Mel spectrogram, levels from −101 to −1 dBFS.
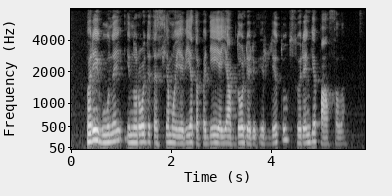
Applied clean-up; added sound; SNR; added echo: none; none; none; none.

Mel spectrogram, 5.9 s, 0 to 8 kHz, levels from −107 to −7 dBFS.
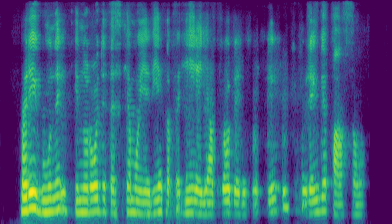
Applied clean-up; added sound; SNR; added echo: neural mask model Resemble Enhance denoiser.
